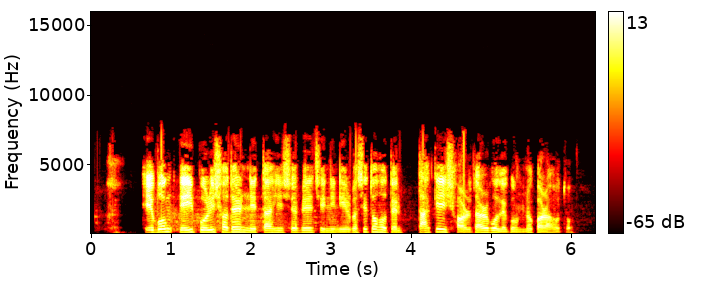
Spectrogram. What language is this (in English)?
Bangla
